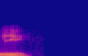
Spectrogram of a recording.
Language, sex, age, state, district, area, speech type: Urdu, male, 45-60, Uttar Pradesh, Rampur, urban, conversation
